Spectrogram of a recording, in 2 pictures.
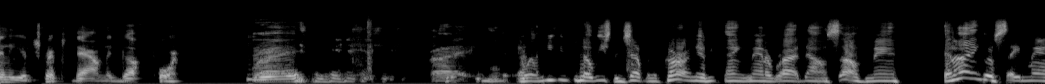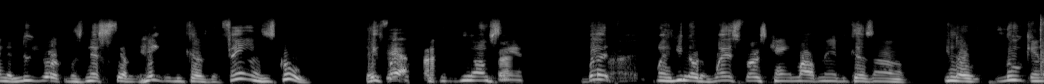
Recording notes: The audio on this EP isn't perfect, but you can hear what's going on. Everything we do isn't in the studio, we are basically just recording conversations with the homies.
